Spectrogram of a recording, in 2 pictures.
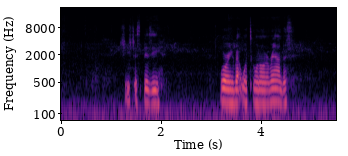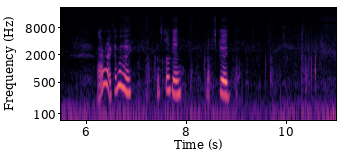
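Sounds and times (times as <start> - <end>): footsteps crunching on wood chips: 7.1 - 11.0.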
